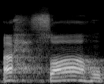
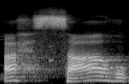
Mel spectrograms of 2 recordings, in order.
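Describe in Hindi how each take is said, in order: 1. बीच का व्यंजन एक मोटा भारी स है। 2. बीच का व्यंजन एक साधारण पतला स है। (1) "यहाँ पर सौद है" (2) "सीन"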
